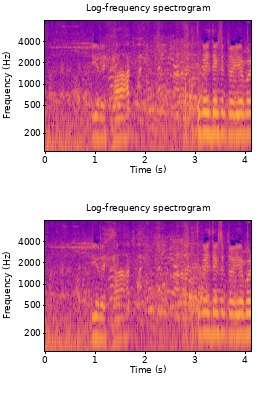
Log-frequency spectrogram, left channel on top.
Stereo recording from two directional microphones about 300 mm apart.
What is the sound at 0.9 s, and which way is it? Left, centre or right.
Speech, right.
